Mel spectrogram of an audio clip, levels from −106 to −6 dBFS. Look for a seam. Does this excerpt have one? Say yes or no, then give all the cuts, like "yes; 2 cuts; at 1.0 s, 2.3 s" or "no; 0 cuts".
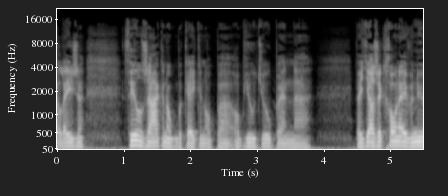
no; 0 cuts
